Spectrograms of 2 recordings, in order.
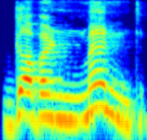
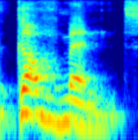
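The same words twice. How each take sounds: First: "Government" in three full syllables, "guv-ern-ment"; spelling pronunciation. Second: "government" as two syllables, "guv-ment"; silent middle syllable. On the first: Teacher showing the written form, every syllable sounded. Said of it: "we write". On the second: Teacher giving the pronunciation, middle syllable dropped. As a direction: leave out the "ern" in "government". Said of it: "the pronunciation is government". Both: Shown as a demonstration.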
